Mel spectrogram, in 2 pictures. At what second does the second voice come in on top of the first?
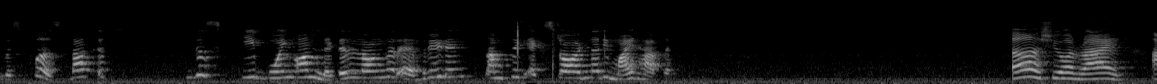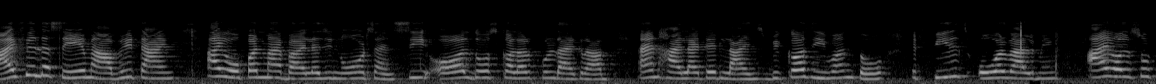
none

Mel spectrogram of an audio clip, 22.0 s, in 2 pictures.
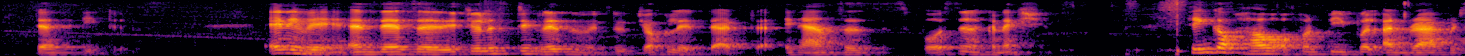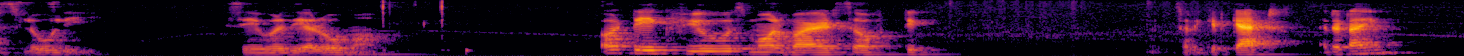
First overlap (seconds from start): none

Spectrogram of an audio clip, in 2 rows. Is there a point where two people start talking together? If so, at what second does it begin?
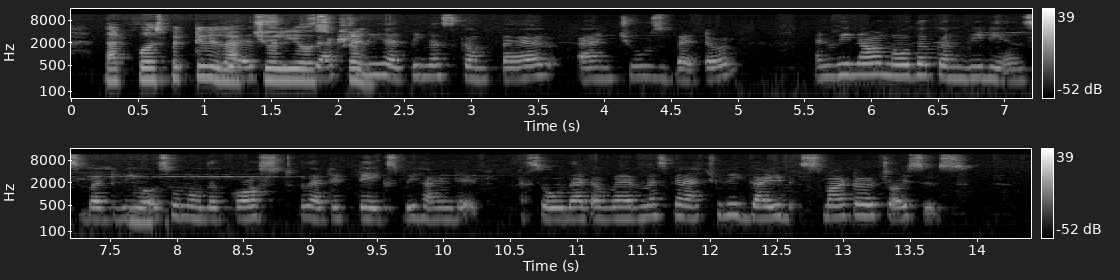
1.1 s

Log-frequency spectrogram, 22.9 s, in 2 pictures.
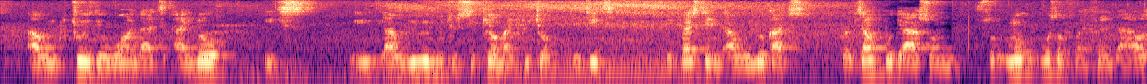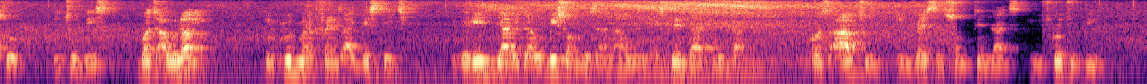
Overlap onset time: none

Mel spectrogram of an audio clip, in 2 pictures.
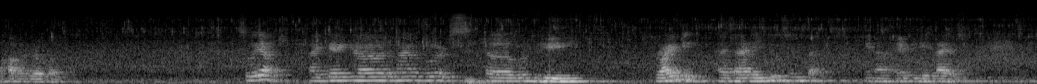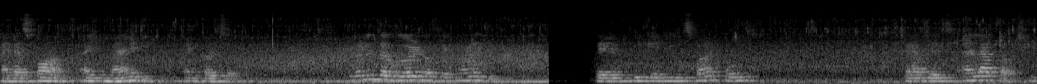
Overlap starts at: none

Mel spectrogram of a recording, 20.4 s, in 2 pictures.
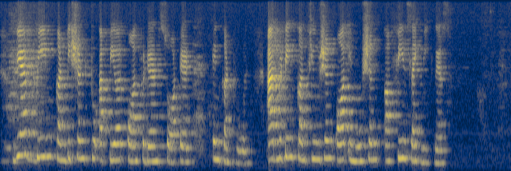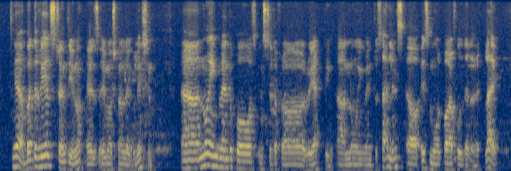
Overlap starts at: none

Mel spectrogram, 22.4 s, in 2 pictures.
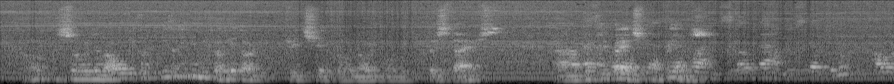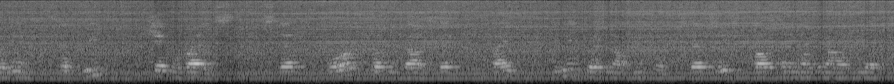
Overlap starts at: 7.2 s

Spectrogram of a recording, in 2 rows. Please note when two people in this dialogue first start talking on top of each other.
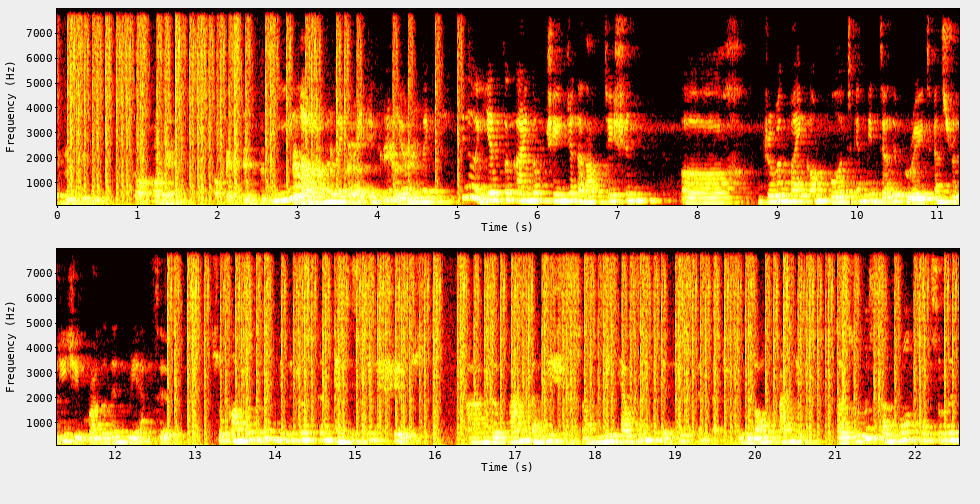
2.9 s

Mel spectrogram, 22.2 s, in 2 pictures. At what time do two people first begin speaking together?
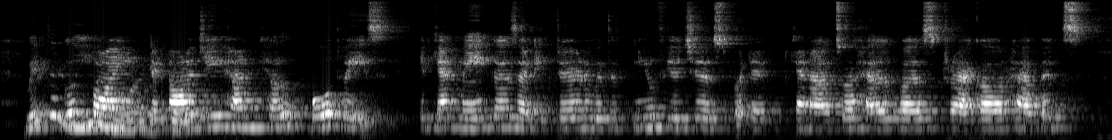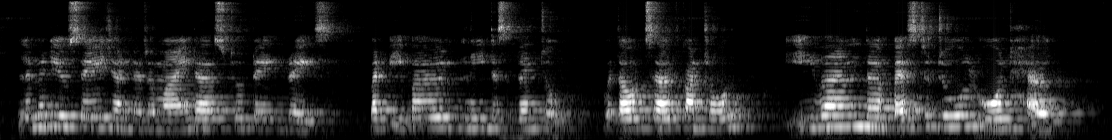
0.6 s

